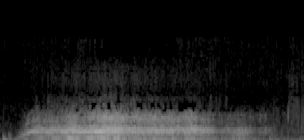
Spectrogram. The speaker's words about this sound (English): where he stopped and whinnied. Then he entered.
